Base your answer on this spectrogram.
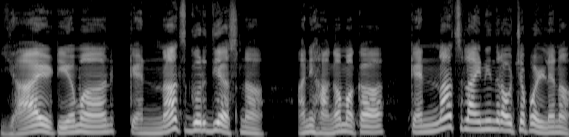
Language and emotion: Goan Konkani, surprised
